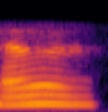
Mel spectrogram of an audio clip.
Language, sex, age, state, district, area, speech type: Bengali, female, 45-60, West Bengal, Uttar Dinajpur, urban, conversation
